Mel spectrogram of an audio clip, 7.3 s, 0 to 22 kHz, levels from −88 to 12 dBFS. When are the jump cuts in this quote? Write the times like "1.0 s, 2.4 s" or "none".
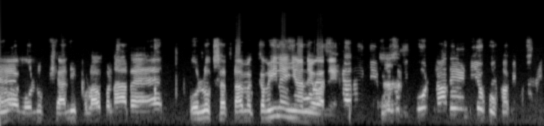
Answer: none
